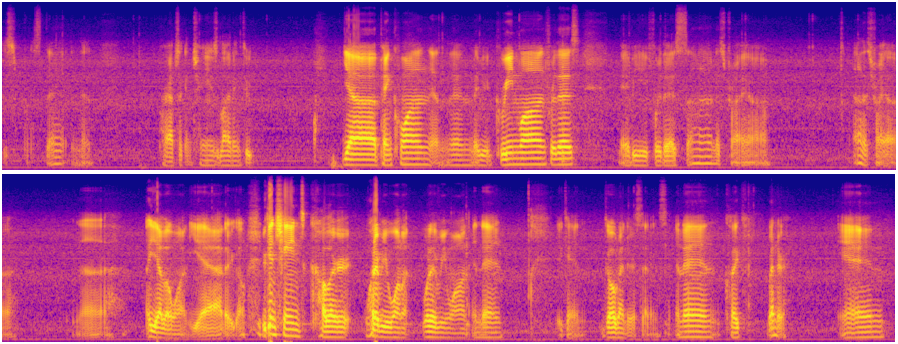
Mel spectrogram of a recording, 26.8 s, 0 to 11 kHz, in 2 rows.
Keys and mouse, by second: 0.0 middle click, 0.2 middle click, 2.1 click, 4.9 middle click, 7.1-8.5 right drag, 8.5 middle click, 9.3 middle click, 9.9 middle click, 11.3 click, 13.1-13.8 middle drag, 18.9-19.3 middle drag, 20.8 middle drag, 21.0-21.4 middle drag, 24.8-25.3 middle drag.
